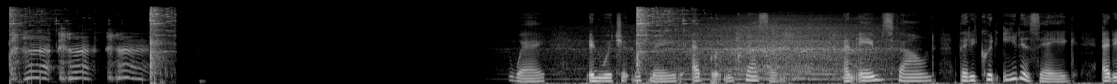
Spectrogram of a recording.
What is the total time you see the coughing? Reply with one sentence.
You can hear the coughing for 3 seconds altogether.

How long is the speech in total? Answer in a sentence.
You can hear the speech for 6 seconds altogether.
